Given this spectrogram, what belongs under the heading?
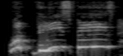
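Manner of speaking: high squeaky puzzled call; mock oblivious friend. Vortex not understanding the warning, high puzzled mock call. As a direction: play the clueless friend calling back.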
